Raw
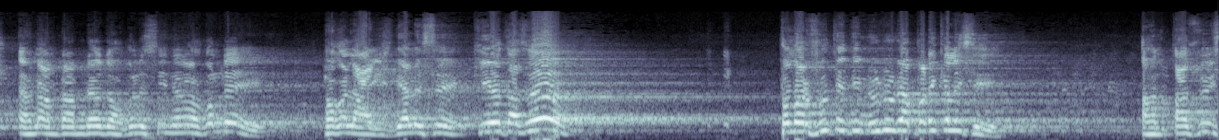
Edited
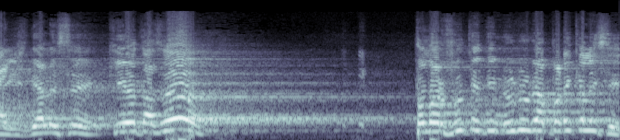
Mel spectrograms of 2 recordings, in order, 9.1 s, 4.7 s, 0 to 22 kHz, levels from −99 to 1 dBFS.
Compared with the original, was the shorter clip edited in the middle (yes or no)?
no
